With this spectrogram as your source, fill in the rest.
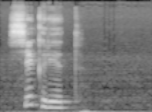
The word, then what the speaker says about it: секіреді: Секіреді, прыгает, еркелейді, ласкается. Раздел «Дұрыс айт». Произноси правильно. Пишется секіреді, читается секрет.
